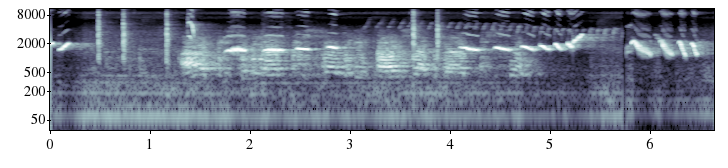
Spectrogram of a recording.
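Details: Long-tailed white-rumped shama singing to rouse other shamas: a rapid run of buzzy chattering notes, then a climbing series of whistled slurs and bright rising notes, with clicks at the start.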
